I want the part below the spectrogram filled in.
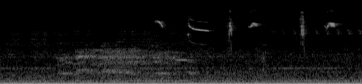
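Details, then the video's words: A white-eye (pleci) giving 'ngriwik' calls said to lure other white-eyes: a run of thin, high chirps and short twittering notes, two or three per second, over low rumble and a faint rooster-like crow. "pleci ngriwik ampuh memancing pleci lain"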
